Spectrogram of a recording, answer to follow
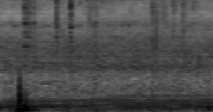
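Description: Riding noise of a bicycle on a paved street, picked up by a phone mounted on the bike: a single sharp knock shortly after the start, then steady rolling noise with a faint low hum.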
